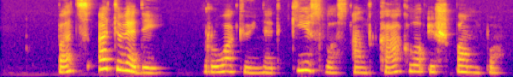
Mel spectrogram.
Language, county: Lithuanian, Šiauliai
